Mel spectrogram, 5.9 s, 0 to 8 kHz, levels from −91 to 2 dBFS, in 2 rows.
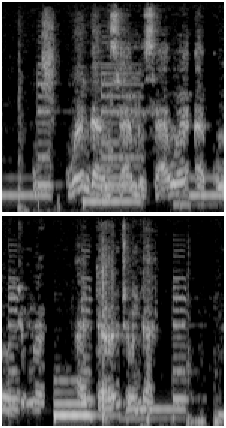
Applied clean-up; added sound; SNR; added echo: classical method spectral subtraction.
